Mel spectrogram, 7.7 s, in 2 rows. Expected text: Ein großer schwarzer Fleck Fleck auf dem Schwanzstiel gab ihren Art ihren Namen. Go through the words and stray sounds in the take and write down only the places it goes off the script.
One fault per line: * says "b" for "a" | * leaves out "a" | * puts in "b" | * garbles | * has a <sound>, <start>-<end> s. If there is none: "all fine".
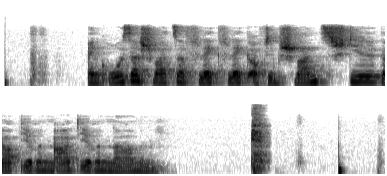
* has a cough, 6.3-6.5 s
